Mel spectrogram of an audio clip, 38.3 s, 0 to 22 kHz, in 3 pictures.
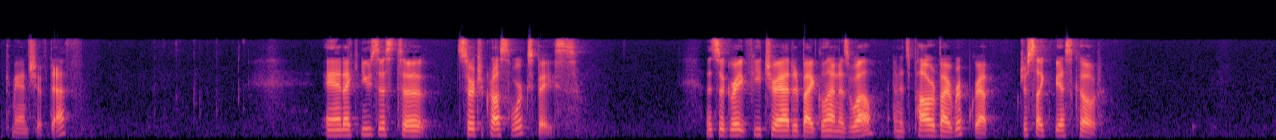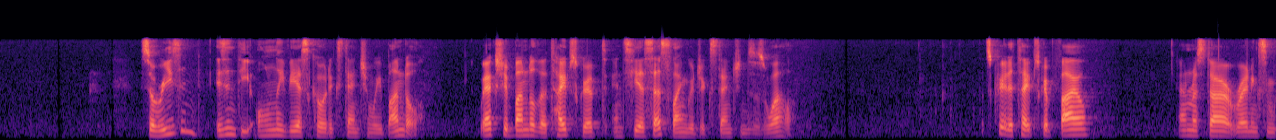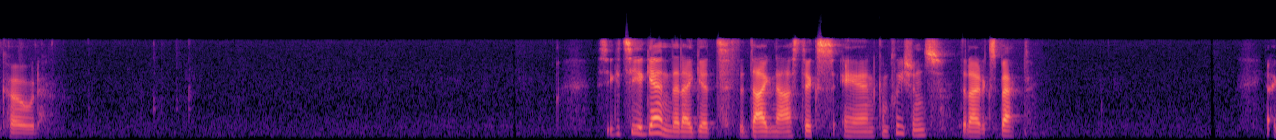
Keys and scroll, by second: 1.1-2.7 typing, 12.9 super+f, 21.2-23.2 typing, 24.4-27.9 typing, 33.8-35.6 typing, 38.2 Return.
